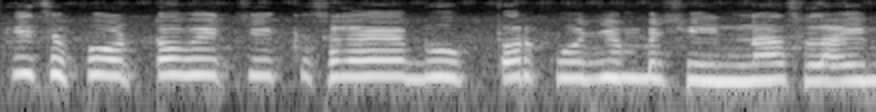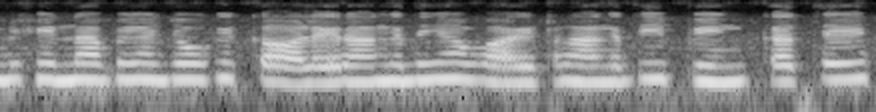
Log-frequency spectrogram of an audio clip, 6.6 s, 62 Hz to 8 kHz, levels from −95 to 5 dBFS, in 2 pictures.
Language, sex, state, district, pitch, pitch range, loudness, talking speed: Punjabi, male, Punjab, Fazilka, 255 Hz, 240-285 Hz, -14 LUFS, 180 wpm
